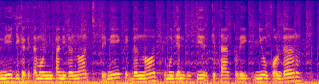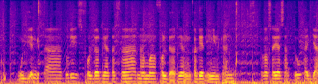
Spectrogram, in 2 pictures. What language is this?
Indonesian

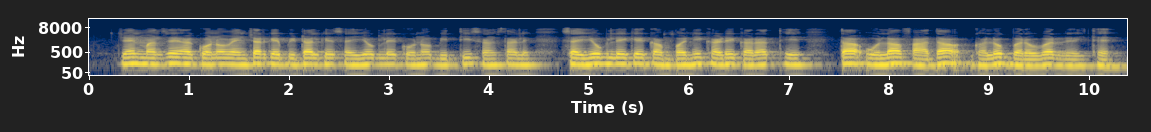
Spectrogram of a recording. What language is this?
Chhattisgarhi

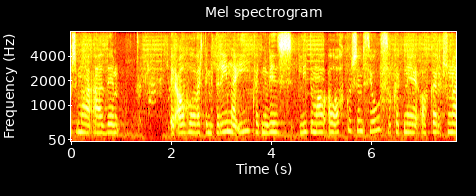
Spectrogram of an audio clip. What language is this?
Icelandic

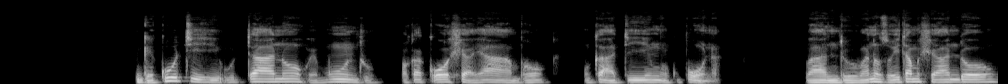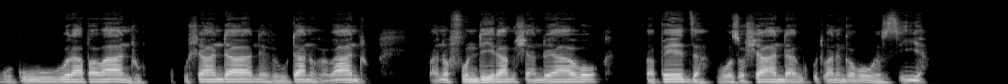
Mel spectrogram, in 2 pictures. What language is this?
Ndau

